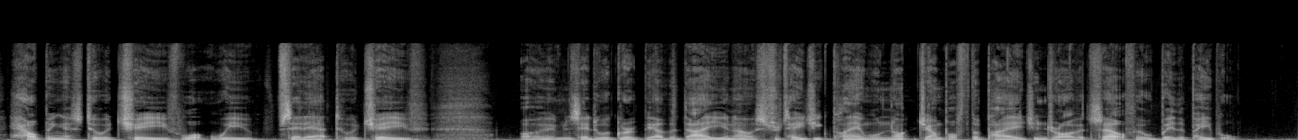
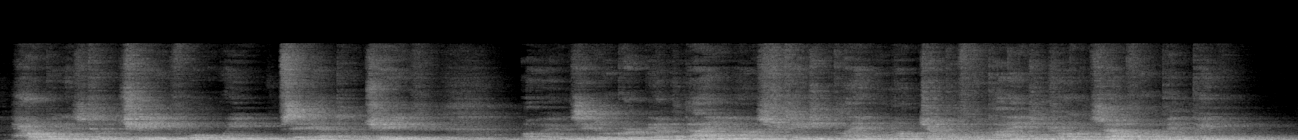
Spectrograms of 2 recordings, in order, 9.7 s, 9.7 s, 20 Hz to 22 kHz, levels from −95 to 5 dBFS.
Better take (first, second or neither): first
